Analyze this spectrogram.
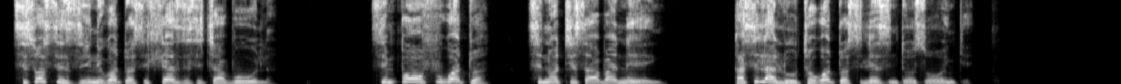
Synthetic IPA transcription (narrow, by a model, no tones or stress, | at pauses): sisosiziniɣɔd̥ʱwasiɬezis̬id̥ʒ̥ʱaβuːla | simpʼofuɣɔd̥ʱwa | sinotʰisaːβaneːŋi | ɣasilalutʰɔɣɔd̥ʱwasilezintʼɔzɔːŋkʼɛ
